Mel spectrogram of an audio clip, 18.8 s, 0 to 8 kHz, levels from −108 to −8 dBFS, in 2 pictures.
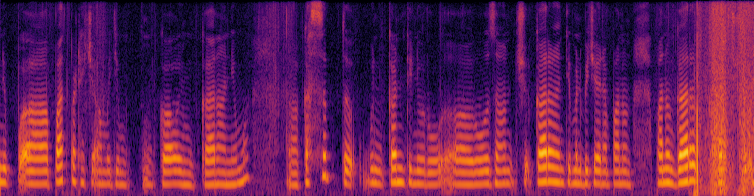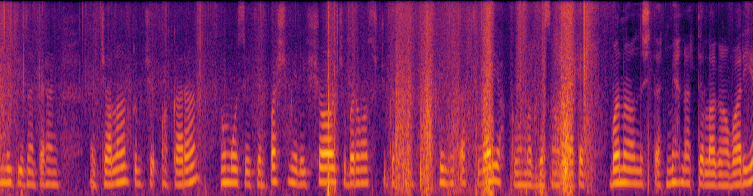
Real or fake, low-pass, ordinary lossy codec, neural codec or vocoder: real; none; none; none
